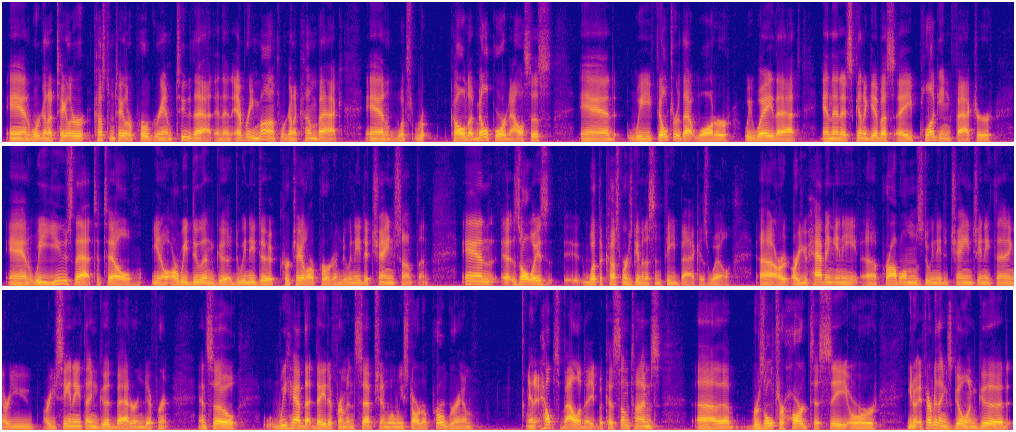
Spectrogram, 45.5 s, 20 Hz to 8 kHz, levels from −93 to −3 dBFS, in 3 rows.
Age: 40-59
